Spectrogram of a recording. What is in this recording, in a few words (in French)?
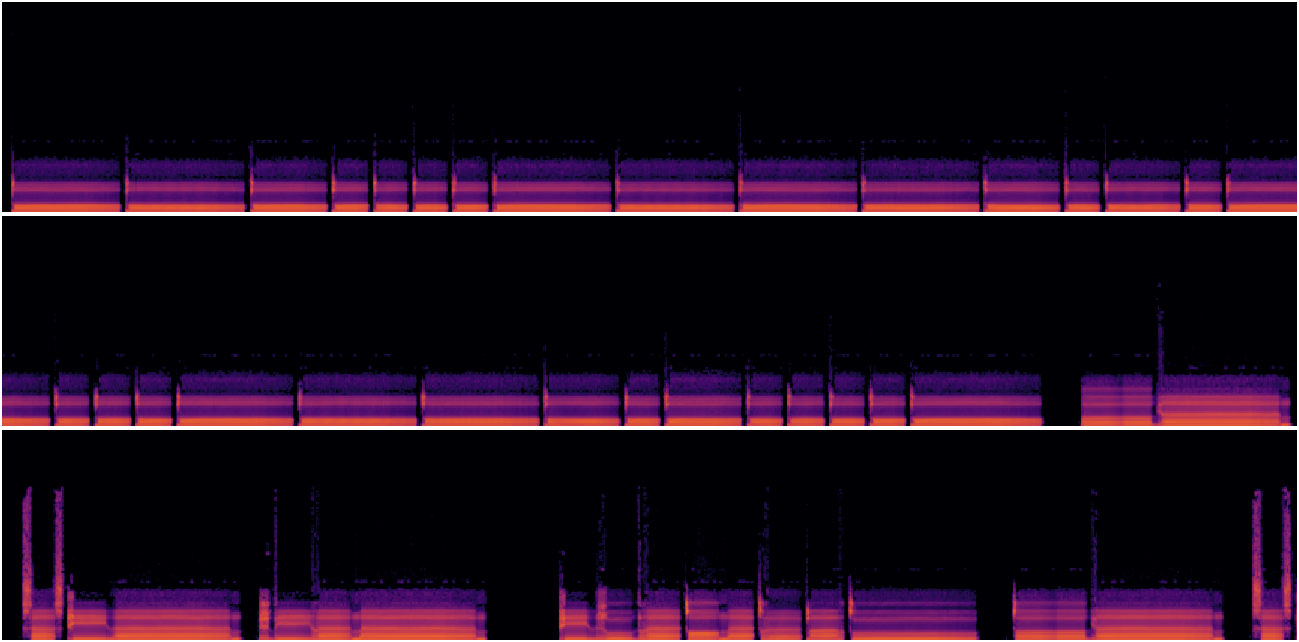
basse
